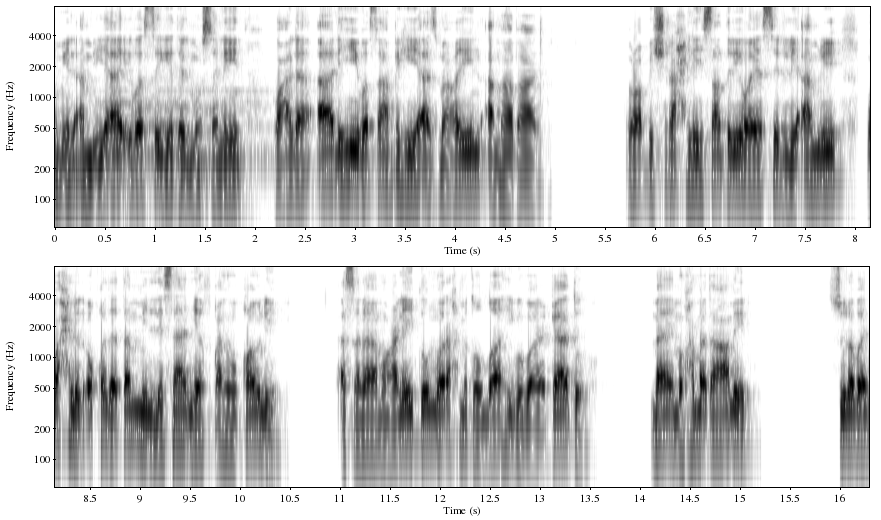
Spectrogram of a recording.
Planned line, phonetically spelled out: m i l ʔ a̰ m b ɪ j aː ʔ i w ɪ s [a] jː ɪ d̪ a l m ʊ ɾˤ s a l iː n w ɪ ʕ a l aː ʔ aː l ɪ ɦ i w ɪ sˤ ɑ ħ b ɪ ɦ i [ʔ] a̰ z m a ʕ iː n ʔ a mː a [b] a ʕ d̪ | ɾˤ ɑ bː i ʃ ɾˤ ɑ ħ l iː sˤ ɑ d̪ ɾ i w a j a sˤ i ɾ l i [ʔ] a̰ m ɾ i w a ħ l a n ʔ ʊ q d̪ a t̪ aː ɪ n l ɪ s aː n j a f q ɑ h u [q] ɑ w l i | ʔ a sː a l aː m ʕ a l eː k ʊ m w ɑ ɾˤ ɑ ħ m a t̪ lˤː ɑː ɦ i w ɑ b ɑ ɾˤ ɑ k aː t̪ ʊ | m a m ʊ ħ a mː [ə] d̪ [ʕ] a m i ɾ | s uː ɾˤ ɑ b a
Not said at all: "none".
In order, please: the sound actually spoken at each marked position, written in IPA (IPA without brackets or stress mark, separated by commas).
a, ʔ, b, ʔ, q, a, ʕ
